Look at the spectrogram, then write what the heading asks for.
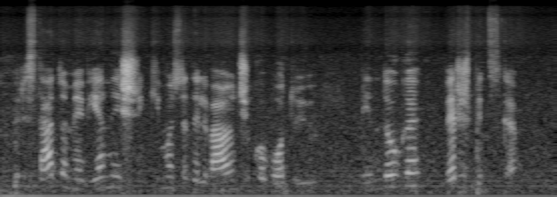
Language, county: Lithuanian, Vilnius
